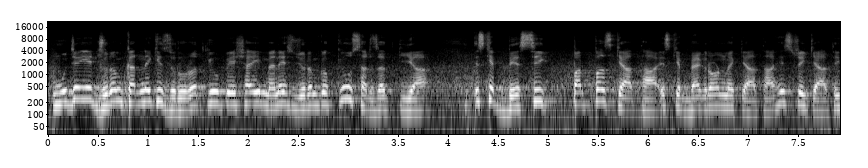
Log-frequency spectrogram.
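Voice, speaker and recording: Male law lecturer, Pakistani accent, high-pitched, emphatic and repetitive delivery, noticeable background noise. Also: darkish tone. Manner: emphatic, repeats and rephrases key points. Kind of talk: explanatory lecture with English legal terms. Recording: clearly noisy background.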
